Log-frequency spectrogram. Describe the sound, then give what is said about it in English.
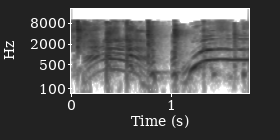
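A handful of sharp, irregular hand claps ring out as mock applause for Tesla's self-driving car, beneath a voice making rising and falling whoops, like mock cheering, with a long sustained whoop near the end. “I'll throw in some claps as well.”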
